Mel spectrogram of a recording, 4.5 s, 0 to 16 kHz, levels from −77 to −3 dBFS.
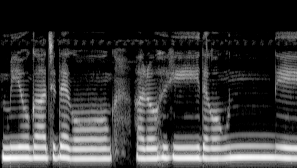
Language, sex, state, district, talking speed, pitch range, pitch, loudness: Chakma, female, Tripura, Unakoti, 105 wpm, 220-235 Hz, 230 Hz, -11 LUFS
